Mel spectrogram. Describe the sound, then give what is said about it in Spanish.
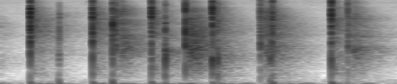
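A short burst of scattered hand claps, about ten sharp, uneven slaps over two seconds, like a few people applauding for Canal América. No one talks. “Venden un aplauso para Canal América, antes que nada.”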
